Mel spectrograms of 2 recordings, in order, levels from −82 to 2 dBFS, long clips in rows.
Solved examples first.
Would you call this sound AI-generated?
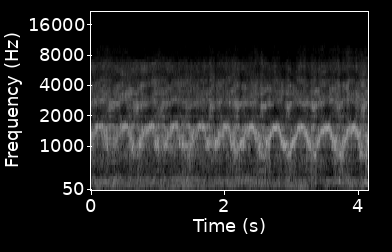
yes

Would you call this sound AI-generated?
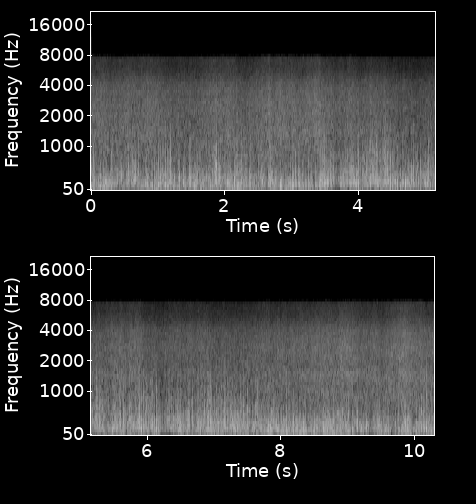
no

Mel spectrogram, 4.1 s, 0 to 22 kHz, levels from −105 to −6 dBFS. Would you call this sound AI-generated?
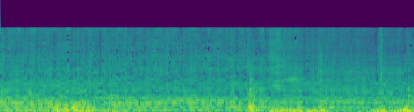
yes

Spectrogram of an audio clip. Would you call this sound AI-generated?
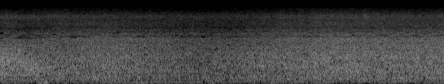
yes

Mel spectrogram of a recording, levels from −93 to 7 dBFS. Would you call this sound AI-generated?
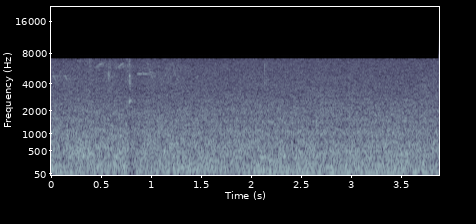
no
